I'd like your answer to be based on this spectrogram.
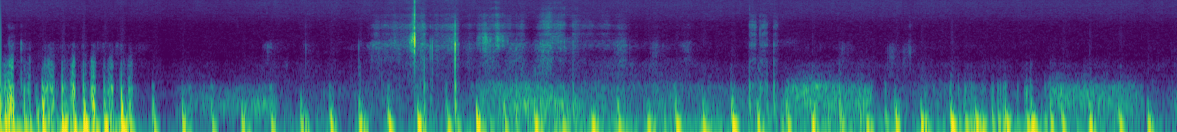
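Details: Heartbeat of a female heart recorded by cardiac ultrasound, with a different transducer and combined with ECG: rhythmic low pulsing thumps with swishing, whooshing surges of blood flow; normal heartbeat on cardiac ultrasound.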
